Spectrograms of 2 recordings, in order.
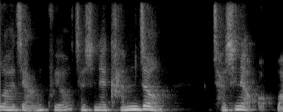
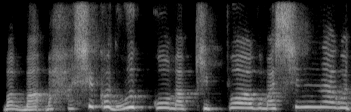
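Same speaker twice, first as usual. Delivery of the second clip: excited; 6 semitones higher, 3 dB louder, slower than usual. Acted. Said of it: "여러분".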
